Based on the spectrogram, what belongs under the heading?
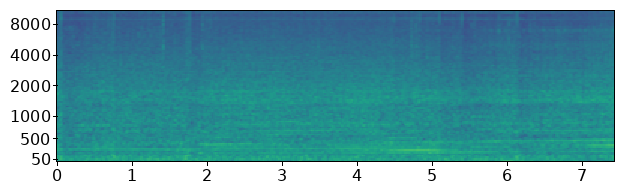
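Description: Toyota 86's 2.0-litre flat-four engine heard from inside the cabin, pulling steadily as the car accelerates, its note rising slowly, over rumbling tyre and road noise on a wet track.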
